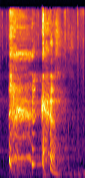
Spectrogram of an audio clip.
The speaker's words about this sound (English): I'm going to cough again. Hold on.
